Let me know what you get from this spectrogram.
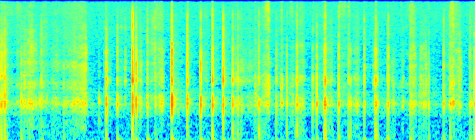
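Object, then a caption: Paper page edges of a closed hardcover notebook. Long nails scratch the paper page edges of a closed hardcover notebook held edge-on, making a steady stream of quick, dry, crackly scratches and clicks. The short, sharp ticks come in a rapid, uneven rhythm over a faint continuous hiss.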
